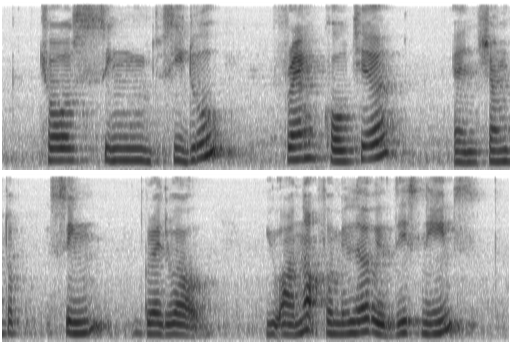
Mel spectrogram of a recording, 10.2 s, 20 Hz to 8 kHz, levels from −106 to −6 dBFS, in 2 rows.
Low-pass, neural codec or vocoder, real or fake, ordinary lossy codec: 7.2 kHz; vocoder, 22.05 kHz, 80 mel bands, HiFi-GAN; fake; none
